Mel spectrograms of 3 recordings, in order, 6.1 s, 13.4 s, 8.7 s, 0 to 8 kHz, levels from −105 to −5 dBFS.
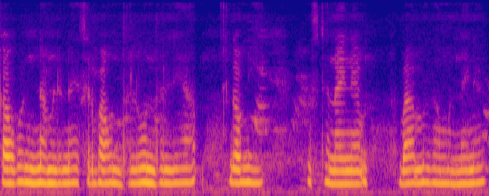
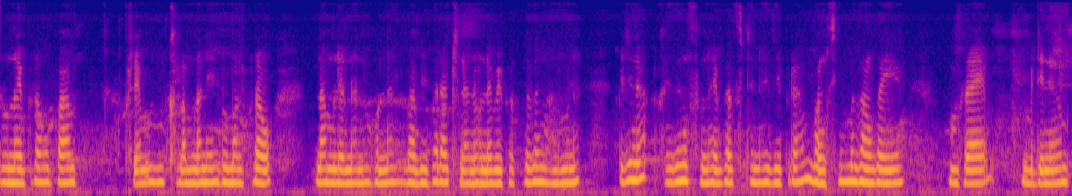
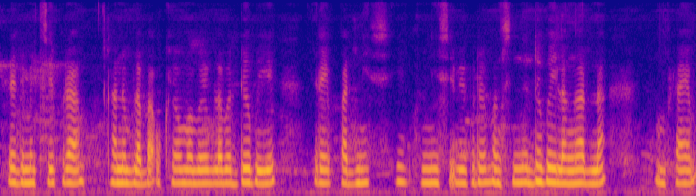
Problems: constant background noise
